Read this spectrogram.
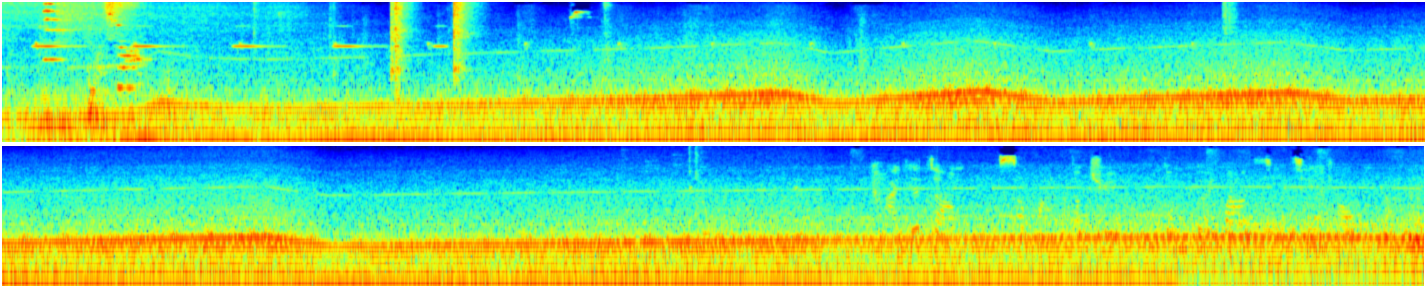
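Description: A bus engine revs up repeatedly, dropping in pitch at each gear change.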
